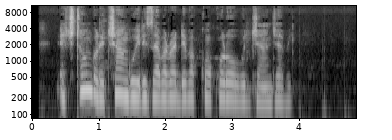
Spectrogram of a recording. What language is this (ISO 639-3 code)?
lug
